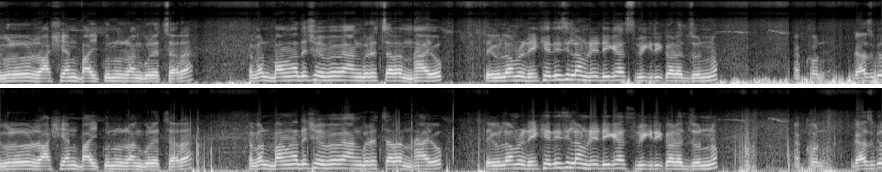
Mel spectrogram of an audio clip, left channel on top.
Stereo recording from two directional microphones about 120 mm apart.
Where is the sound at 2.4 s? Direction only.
25° left (ahead or behind).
